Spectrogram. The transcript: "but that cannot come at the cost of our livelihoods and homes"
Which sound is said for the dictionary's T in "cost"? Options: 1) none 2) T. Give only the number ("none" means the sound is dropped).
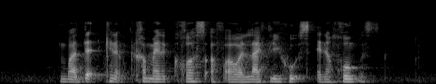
1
